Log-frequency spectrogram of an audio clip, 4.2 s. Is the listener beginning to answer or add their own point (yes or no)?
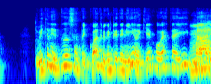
yes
